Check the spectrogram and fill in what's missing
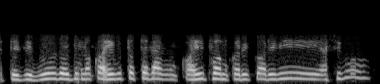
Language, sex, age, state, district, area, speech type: Odia, female, 60+, Odisha, Jharsuguda, rural, conversation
